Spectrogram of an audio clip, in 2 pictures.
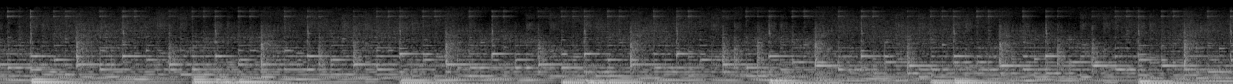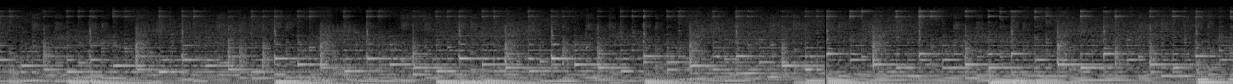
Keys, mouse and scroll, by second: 4.2 click, 6.5-6.9 scroll down 1, 10.3 s, 12.7 click, 13.7-15.4 scroll up 1, 15.4-17.6 middle drag, 17.6 scroll down 1, 24.4-24.6 scroll down 1.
